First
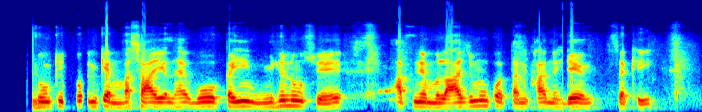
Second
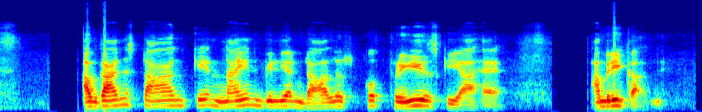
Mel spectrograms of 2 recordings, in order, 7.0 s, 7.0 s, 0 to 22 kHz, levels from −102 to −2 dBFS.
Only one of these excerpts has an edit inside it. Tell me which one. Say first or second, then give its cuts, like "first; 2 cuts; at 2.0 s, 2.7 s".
first; 1 cut; at 5.6 s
